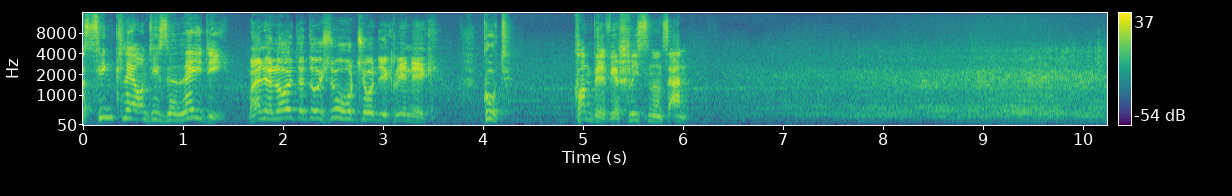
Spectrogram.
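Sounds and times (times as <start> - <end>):
speech: 0.1 - 6.2
helicopter rotor and engine roar: 6.7 - 10.2.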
